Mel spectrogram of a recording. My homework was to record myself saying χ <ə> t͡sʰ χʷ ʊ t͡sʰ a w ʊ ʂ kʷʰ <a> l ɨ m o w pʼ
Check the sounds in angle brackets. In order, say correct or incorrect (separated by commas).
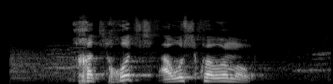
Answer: correct, correct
